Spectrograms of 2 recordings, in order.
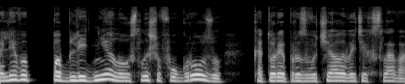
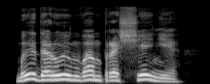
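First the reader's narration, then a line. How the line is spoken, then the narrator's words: Stern reply. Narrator (Russian): отвечал Рутвен строго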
